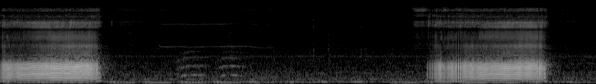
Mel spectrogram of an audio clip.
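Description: A Boston Terrier snores in two loud, rasping, buzzy breaths a few seconds apart.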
